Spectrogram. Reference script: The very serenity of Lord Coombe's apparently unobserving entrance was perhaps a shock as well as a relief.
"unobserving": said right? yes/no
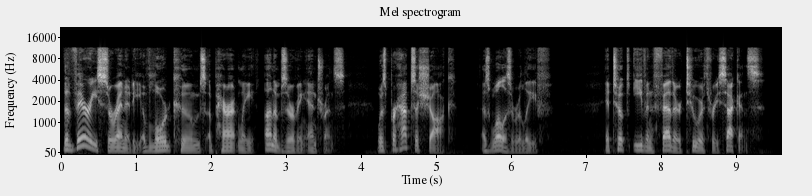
yes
